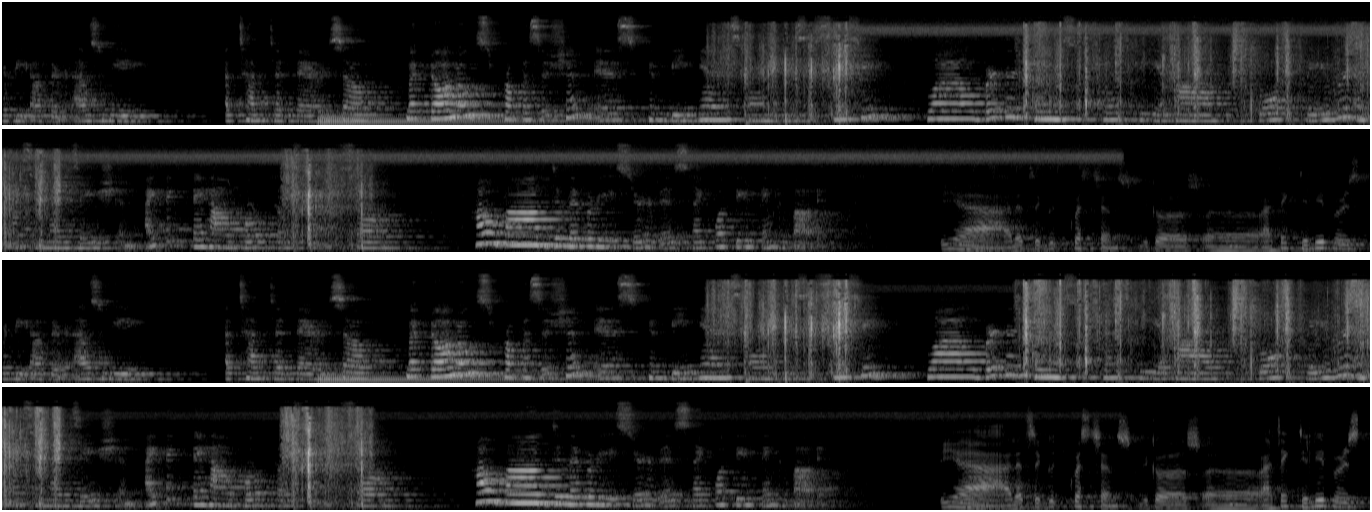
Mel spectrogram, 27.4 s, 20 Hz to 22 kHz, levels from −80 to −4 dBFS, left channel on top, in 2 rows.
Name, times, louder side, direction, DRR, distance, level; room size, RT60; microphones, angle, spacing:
voice 1, 0.0-1.4 2.2-3.7 4.0-8.8 9.2-17.6 18.4-21.9, equal, 5° left, 1 dB, 2.8 m, -45 dB
Bass guitar, 3.2-7.1, left 1 dB, 35° left, 0.9 m, -53 dB
sound 1, 7.0-8.5 10.1-14.3 16.5-17.4, right 6 dB, 25° right, 0.6 m, -37 dB
sound 2, 8.1-24.9, left 13 dB, 60° left, 0.8 m, -54 dB
voice 2, 23.1-27.2, right 3 dB, 85° right, 9 dB, 1.5 m, -51 dB
20.5 x 20.0 x 6.9 m, 1.2 s
head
